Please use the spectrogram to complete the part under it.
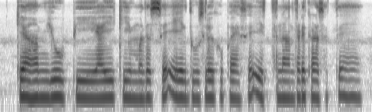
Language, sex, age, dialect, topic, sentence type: Hindi, male, 25-30, Awadhi Bundeli, banking, question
